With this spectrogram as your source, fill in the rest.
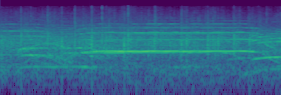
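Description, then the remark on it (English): A crowd claps steadily, a dense wash of many hands with scattered cheering voices and sustained tones ringing above it, loud and continuous throughout, as the audience is called to clap their hands and receive it. “Somebody clap your hands right there and receive it.”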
